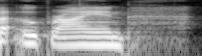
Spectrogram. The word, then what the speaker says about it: O'Brien: and it's Aoife O'Brien, O'Brien, and it's pronounced Aoife O'Brien. And there was one more thing that I wanted to say.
